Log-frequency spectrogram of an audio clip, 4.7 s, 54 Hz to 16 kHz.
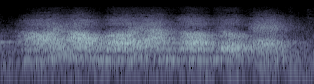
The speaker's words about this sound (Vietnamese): Các cháu hãy nói lớn lên: nói không với ăn cơm trước kẻng. 1, 2, 3.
